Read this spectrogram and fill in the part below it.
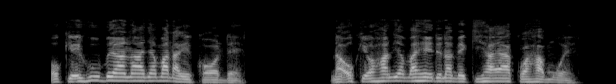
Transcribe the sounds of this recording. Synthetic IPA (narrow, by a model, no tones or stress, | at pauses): okeɦuːmbeɾanaːɲamanaɣekɔːdɛ̰ | naokeɔɦaniamaɦeːdenamekiɦajakwaɦamwɛ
